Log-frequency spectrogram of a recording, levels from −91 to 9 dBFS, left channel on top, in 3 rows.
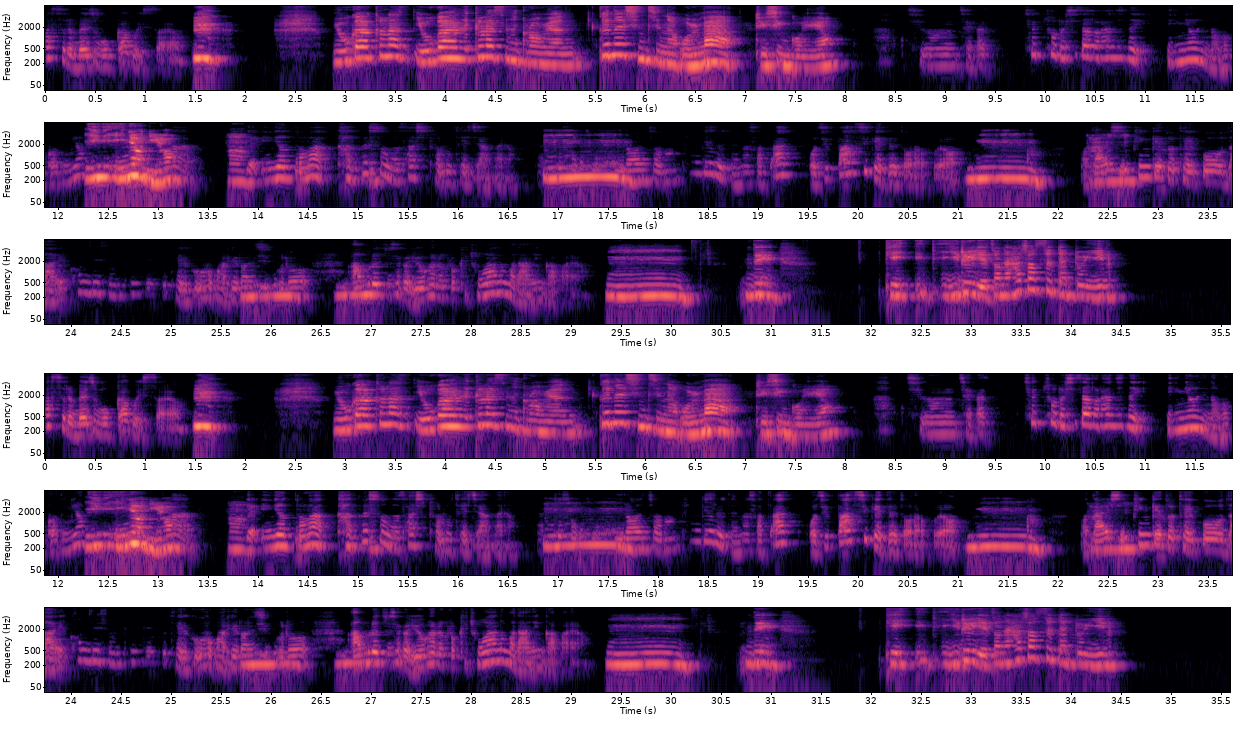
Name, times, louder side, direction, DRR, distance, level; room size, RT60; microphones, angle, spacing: voice 1, 0.0-1.4 8.3-9.4 9.8-12.3 12.6-13.3 13.9-16.6 17.0-17.2 17.6-21.0 21.7-21.8 22.2-29.1 30.7-30.8, right 3 dB, 80° right, 1.0 m, -39 dB
voice 2, 2.3-7.9 12.3-13.2 13.7-13.9 16.8-17.7 21.1-21.8 22.3-22.7 25.7-26.2 26.6-27.0 29.3-30.2 30.7-31.3 32.1-34.4, left 2 dB, 85° left, 2.2 m, -28 dB
8.0 x 4.9 x 7.1 m
head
